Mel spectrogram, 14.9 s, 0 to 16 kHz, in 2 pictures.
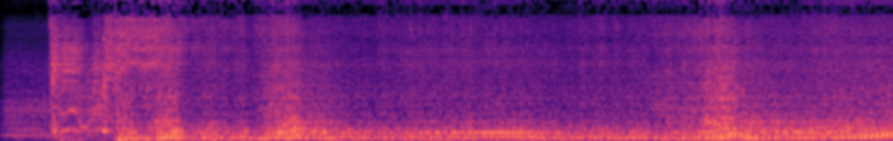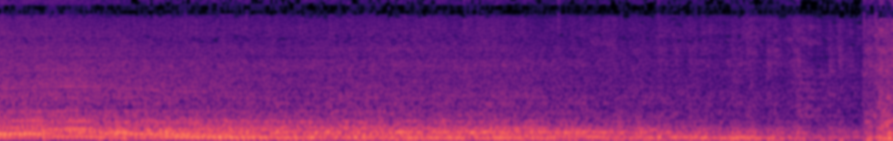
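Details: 1977 Corvette C3 V8 starting and idling unevenly with a faint hiss and wavering revs; vacuum leak diagnosed as cracked intake manifold, later replaced and carb rebuilt, timing issues remain.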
